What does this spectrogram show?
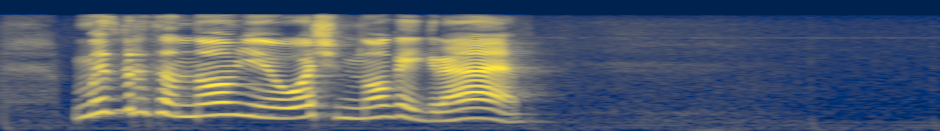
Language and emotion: Russian, positive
